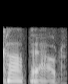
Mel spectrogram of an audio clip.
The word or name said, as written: cop-out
